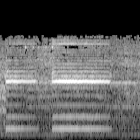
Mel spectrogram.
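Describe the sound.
A car horn sounds twice while someone drives to the hospital. A short honk is followed by a longer, steady one, both loud and alone.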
